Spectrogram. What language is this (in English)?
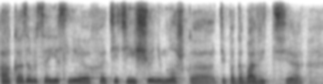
Russian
